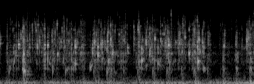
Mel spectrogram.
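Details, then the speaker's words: 2014 Ford Fusion 1.5L EcoBoost, codes P0245/P0246 wastegate solenoid: removed vacuum accumulator tank shaken by hand gives wet sloshing and gurgling like a soda can; oil contamination inside accumulator, solenoid also filling with oil. "It sounds like I'm shaking a can of soda pop."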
